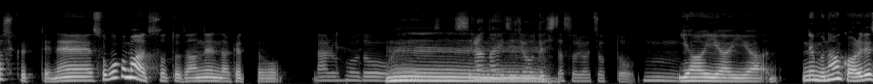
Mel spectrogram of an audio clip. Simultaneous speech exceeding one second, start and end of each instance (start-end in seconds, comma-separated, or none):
3.9-5.6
